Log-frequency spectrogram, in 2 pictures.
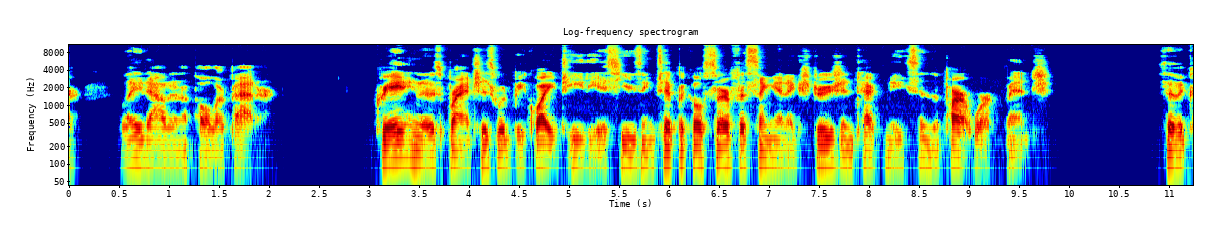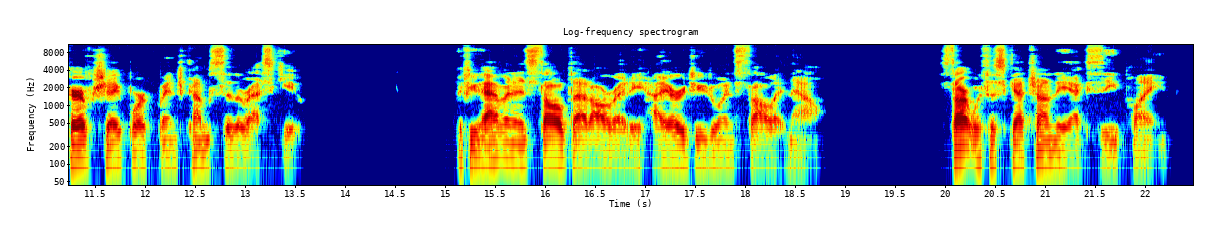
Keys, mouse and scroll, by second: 15.6 click, 20.5 click, 21.7 click, 22.2 click.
